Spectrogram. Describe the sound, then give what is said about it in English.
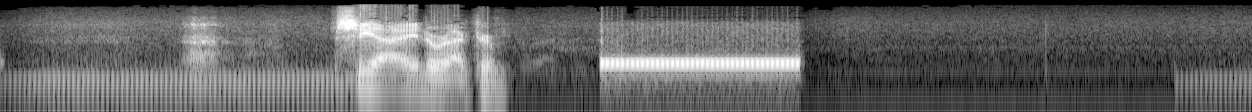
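A short burst of speech, then a phone line ringing: a single steady electronic ringback tone lasting about a second, followed by a quiet pause, with a low hum before and after. “It's ringing. It's ringing. It's ringing.”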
